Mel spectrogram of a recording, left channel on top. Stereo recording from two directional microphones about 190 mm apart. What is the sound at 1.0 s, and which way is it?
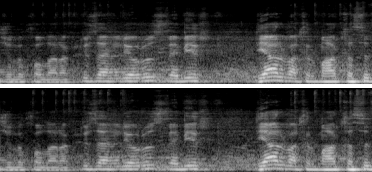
A man's voice, 30° left (ahead or behind).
